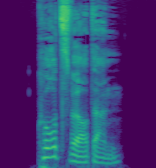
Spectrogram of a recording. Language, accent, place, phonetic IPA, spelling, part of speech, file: German, Germany, Berlin, [ˈkʊʁt͡sˌvœʁtɐn], Kurzwörtern, noun, De-Kurzwörtern.ogg
- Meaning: dative plural of Kurzwort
